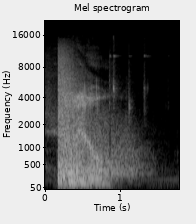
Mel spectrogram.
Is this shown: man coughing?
no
